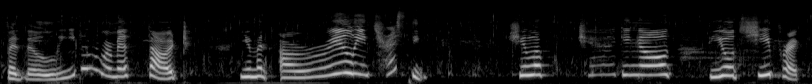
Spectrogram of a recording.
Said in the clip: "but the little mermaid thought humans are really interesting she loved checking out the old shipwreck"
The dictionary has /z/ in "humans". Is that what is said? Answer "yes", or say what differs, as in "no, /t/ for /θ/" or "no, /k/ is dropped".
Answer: no, /z/ is dropped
